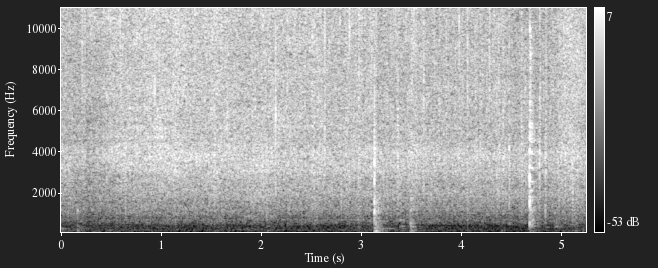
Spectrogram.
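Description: Shredded chicken, green beans and onion sizzling with a steady hiss in a hot nonstick pan as they are tossed with a wooden spatula, with a few sharp knocks of the spatula against the pan, three of them in the second half.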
